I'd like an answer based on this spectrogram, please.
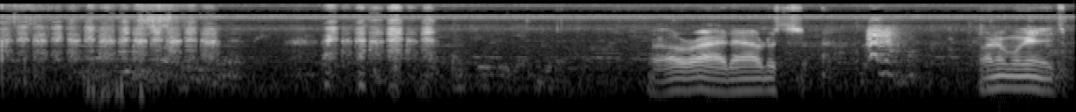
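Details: Angry dog reacting to an annoying sound: panting and sniffing at first, then two loud harmonic growling barks with wavering pitch, each lasting close to a second, among people talking.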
